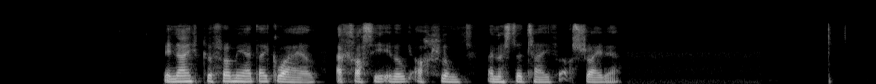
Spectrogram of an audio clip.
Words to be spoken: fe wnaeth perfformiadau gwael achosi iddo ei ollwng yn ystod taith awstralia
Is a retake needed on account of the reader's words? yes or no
no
